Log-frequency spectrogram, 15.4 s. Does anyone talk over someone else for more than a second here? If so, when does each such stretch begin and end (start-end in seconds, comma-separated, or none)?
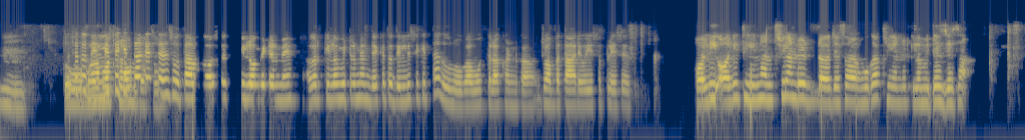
1.0-2.4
